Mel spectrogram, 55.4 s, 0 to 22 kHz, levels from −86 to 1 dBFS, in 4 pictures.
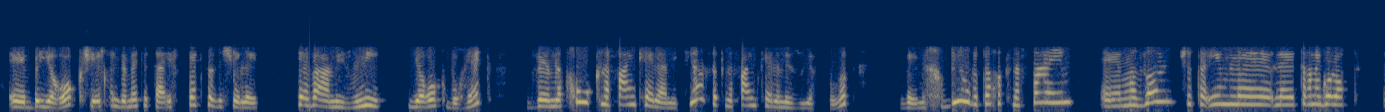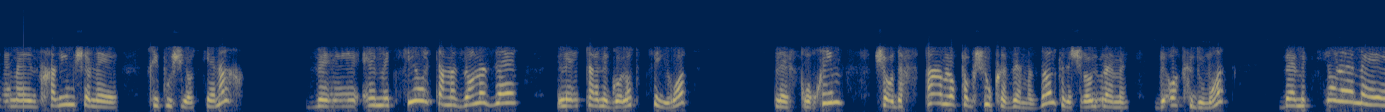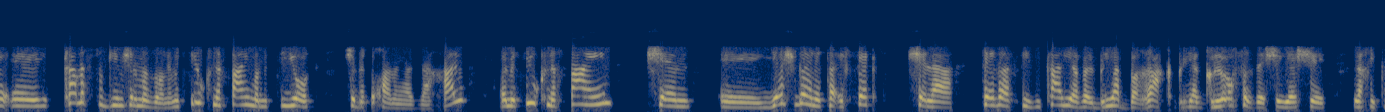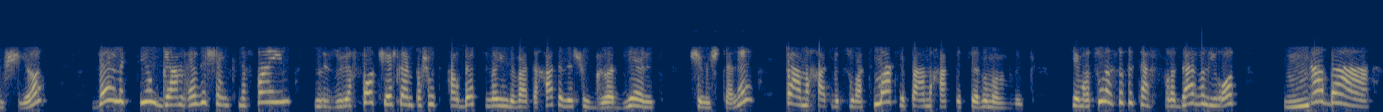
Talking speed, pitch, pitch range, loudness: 135 wpm, 250 Hz, 205-300 Hz, -28 LUFS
